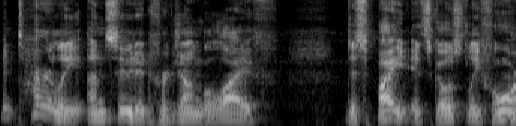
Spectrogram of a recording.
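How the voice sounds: With lively intonation, the voice is a natural reading voice.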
